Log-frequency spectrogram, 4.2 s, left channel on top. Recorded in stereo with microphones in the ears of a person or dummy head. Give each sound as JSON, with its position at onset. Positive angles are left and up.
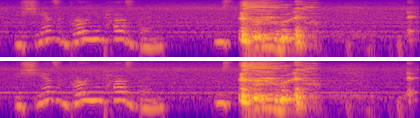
{"t": 0.1, "sound": "a woman speaking", "side_deg": 5, "distance_m": 2.0}
{"t": 2.4, "sound": "a cough", "side_deg": -15, "distance_m": 1.6}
